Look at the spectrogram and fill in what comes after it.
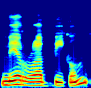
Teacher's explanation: بالحق من ربکم، یہاں پہ یہ ادغام ہو رہا ہے اور یرملون کا یہ را لیٹر ہے، ادغام یہاں پہ کامل ہے اور وداؤٹ غنہ ہوگا۔ من ربکم، نون کی آواز اس میں نہیں آئے گی، فلی مرج ہو جائے گی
